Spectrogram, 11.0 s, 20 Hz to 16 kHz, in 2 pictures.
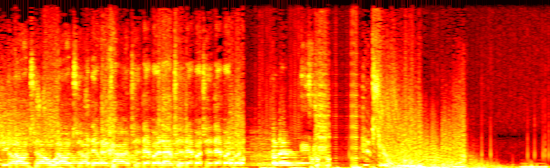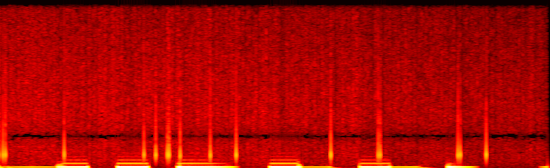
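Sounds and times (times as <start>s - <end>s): dubstep track: 0.0s - 6.2s
sharp clicks: 4.9s - 10.5s
low synth tone beeping: 5.2s - 10.3s.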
